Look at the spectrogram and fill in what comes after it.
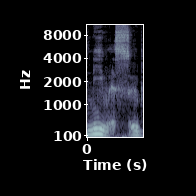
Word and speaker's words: nivis: the V comes in. So it'd be nix nivis, the V, or which would be pronounced the W.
